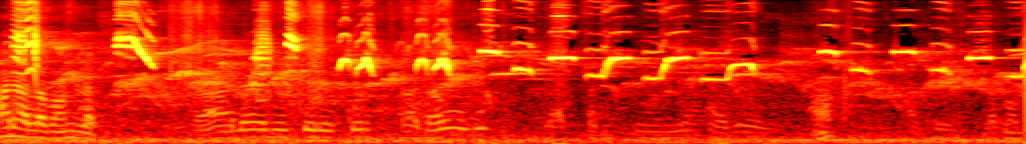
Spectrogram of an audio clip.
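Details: Oriental magpie-robin with a full 'isian' filler song, meant to provoke other magpie-robins into responding. Harsh scratchy squawks open the phrase, then a clear series of looping whistles repeats steadily, roughly three a second.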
